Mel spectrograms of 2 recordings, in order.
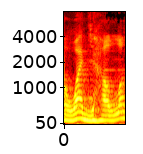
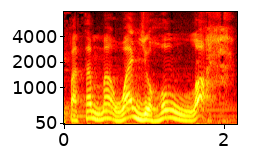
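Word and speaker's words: وَجْهُ الله: Bukan fathamma wajhallah, tapi fathamma wajhullah.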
